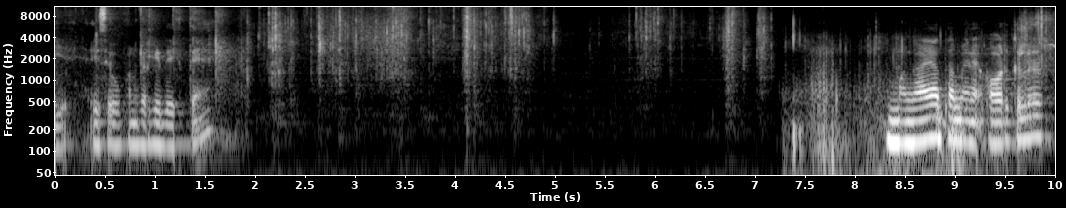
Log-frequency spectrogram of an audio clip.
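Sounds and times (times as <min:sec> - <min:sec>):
paper and plastic bag crinkling: 0:02.0 - 0:08.4.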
